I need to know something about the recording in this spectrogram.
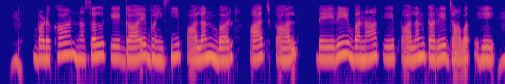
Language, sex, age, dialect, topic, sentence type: Chhattisgarhi, female, 51-55, Eastern, agriculture, statement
